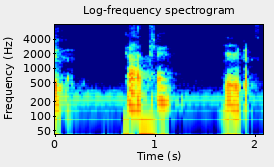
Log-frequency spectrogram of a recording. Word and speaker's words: Quatre: Quatre. Very nice. Quatre. Quatre by Boucheron.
